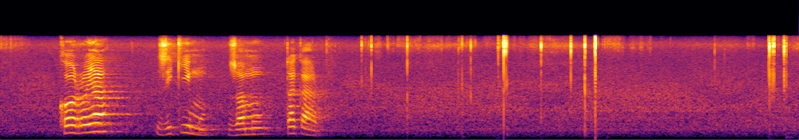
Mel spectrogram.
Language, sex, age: Venda, male, 19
